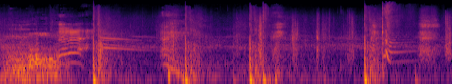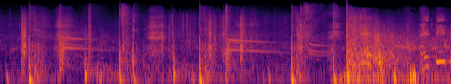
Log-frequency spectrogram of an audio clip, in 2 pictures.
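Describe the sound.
Rapid, irregular gunshots and heavy booming blasts of bullets and bombs crack throughout a chaotic battle, loud, with shouting voices mixed in beneath the barrage.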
